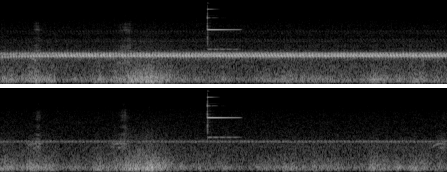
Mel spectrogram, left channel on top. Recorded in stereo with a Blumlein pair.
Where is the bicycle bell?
10° right.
